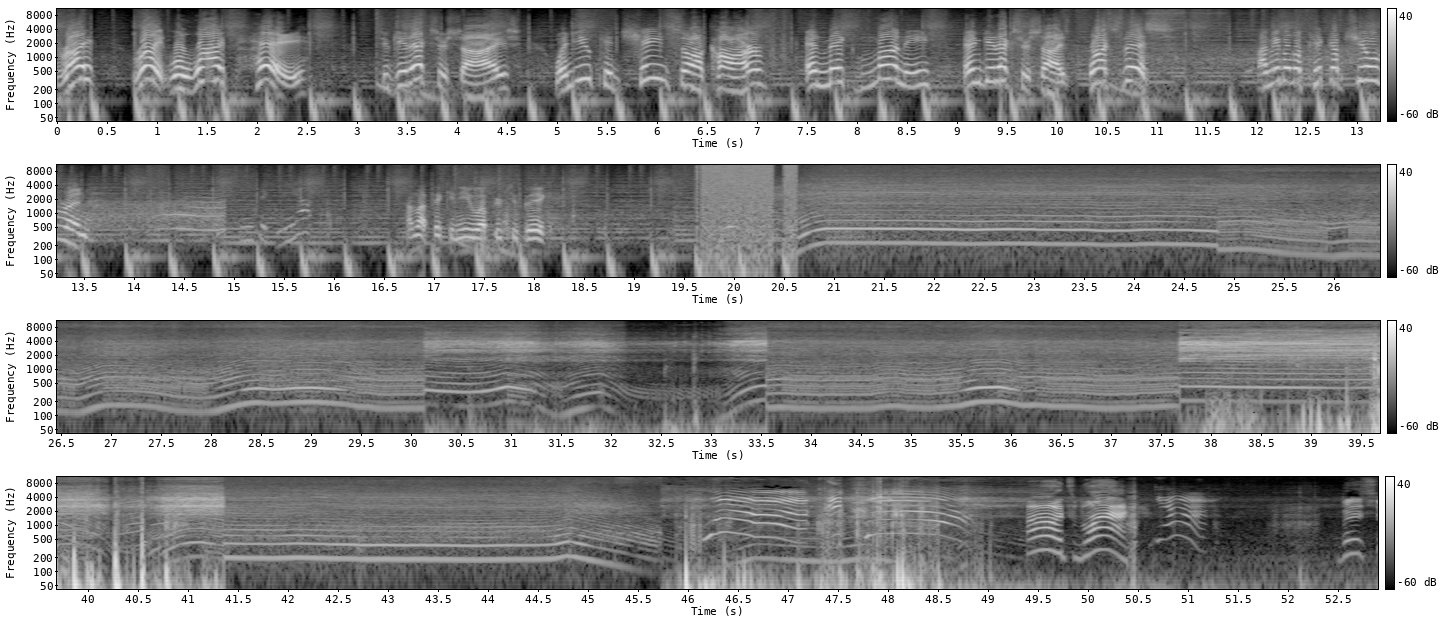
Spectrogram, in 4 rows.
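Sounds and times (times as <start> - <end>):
chainsaw cutting wood: 10.0 - 49.5.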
